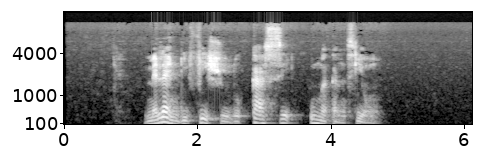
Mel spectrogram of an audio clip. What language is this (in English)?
Galician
